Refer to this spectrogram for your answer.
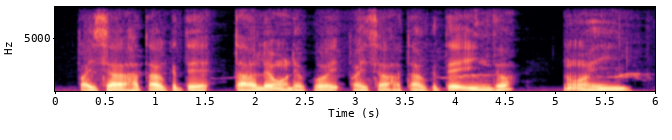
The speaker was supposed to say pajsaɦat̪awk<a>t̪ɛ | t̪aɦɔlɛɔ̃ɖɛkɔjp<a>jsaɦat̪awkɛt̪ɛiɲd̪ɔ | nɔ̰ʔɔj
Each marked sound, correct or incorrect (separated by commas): incorrect, correct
